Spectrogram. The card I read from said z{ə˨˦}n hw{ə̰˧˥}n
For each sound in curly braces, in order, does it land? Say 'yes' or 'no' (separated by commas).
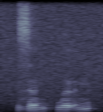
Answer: no, yes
